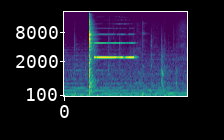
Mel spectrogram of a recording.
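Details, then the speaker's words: Philips HeartStart OnSite AED battery replacement: sharp plastic click as the new battery seats, then a steady high-pitched electronic beep about a second long as the self-test starts. "You take the new battery and you're going to pop it in until you hear it click Now just so you know, this is going to do a self-test"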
